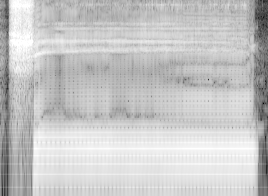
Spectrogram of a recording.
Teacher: زبان کا درمیان اوپر تالوں کے درمیان کے ساتھ لگ رہا ہے، جہاں سے حرف ادا ہوا تھا جیم، اسی جگہ سے اس حرف کو بھی شروع کیا جائے گا۔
